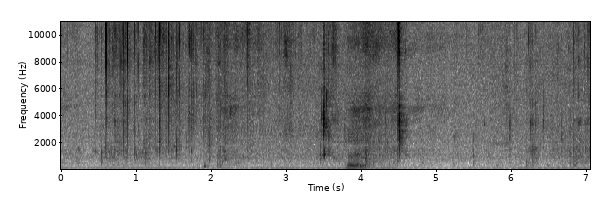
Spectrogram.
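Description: Close-up mouth sounds of a man biting and chewing a barbecued chicken drumstick: a run of wet clicks and smacks, then a short hummed "mm" about four seconds in and one more sharp click. A steady low hum runs underneath.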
